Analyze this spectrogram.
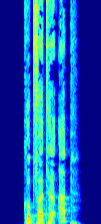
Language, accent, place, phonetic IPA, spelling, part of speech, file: German, Germany, Berlin, [ˌkʊp͡fɐtə ˈap], kupferte ab, verb, De-kupferte ab.ogg
- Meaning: inflection of abkupfern: 1. first/third-person singular preterite 2. first/third-person singular subjunctive II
